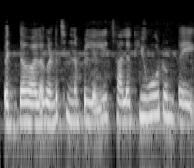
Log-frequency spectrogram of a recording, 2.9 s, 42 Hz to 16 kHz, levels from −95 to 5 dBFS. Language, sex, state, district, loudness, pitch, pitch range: Telugu, female, Telangana, Karimnagar, -15 LUFS, 220 Hz, 210-250 Hz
